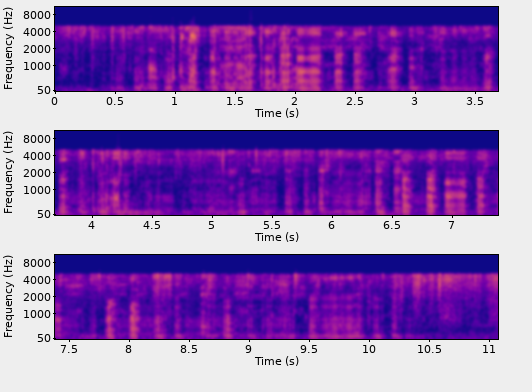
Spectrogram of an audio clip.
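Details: Javelina angered while protecting their young, giving repeated harsh grunting and huffing bursts in rapid irregular series, with some speech-like voices in the background.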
